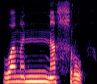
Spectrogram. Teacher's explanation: वमन नस्रु, वाव होंठों की ना तमाम गुलाई के साथ, मीम की ज़बर को नून के साथ और नून पे गुन्ना करते हुए, स्रोत हरूफ मुस्तालिया में से इसके साथ मिलाएंगे, रॉ की पेज को लंबा नहीं करेंगे।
